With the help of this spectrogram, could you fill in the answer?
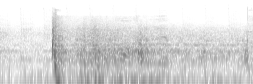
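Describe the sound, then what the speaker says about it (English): A drone strike hits a factory with a single sharp, loud blast, followed by a low rumbling roar that carries on under a faint background din. "A second strike lands moments later, intensifying the blaze."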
